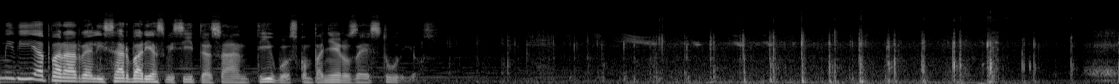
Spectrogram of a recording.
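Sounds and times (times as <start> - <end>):
speech: 0.0 - 4.5
saddled horse hooves clip-clopping at a walking pace: 3.8 - 11.1.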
